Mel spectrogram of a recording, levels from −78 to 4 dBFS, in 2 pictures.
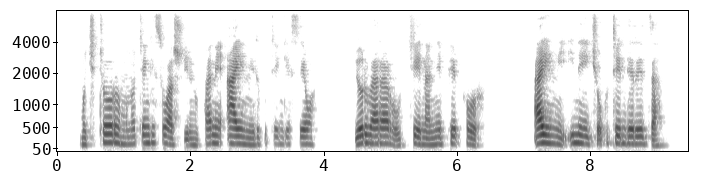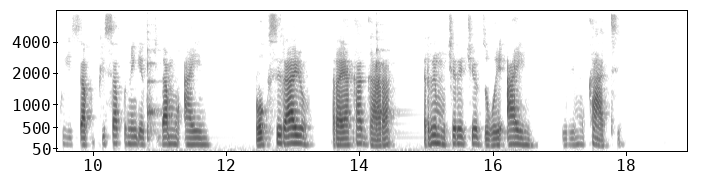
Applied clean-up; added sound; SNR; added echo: neural separator model SepFormer DNS4.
